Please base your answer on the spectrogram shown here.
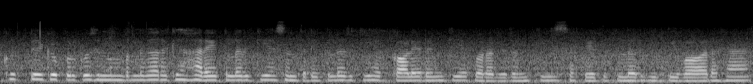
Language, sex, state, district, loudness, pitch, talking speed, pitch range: Hindi, female, Haryana, Jhajjar, -18 LUFS, 185 Hz, 225 wpm, 175-200 Hz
